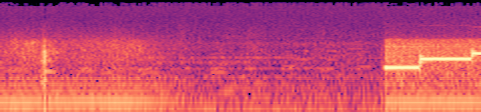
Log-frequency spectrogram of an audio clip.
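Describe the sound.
Three rising electronic tones on a telephone line while an international call is being placed. They follow a few seconds of low hum and a single soft click.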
